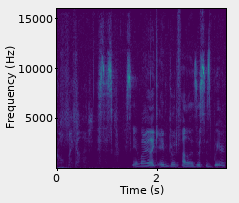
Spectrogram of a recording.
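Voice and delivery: soft, breathless whisper of disbelief; whispered inner thought. Retold or imitated. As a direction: whisper it like a secret to yourself. Retold inner thoughts at dinner.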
